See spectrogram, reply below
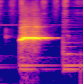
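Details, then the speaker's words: Short steady whistle through pursed lips imitating a wheeze, illustrating how narrowed bronchi shrink the airflow passage, in a teaching demonstration of lung auscultation sounds in intensive care; simulated, not a patient. "Si el bronquio se cierra va el diámetro disminuye y el flujo y el paso va a ser completamente pequeño, haciendo referencia como nosotros silvamos de esta forma."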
